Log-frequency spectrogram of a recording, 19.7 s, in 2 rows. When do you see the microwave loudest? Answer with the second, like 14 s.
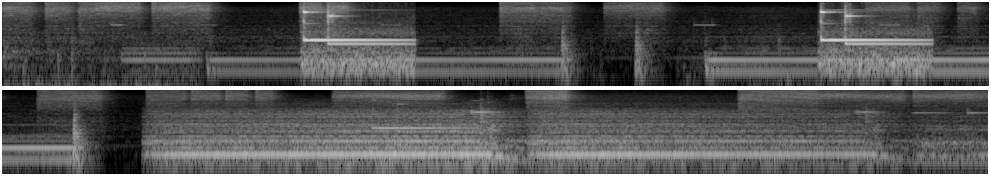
14 s.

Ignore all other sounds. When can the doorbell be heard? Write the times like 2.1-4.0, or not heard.
3.0-4.2, 8.2-9.3, 13.6-14.4.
